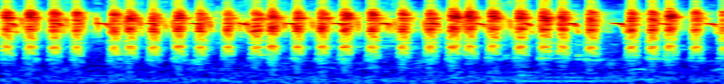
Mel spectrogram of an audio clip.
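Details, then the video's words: Small birds in a lure recording meant to draw small birds down: a dense, rapid stream of high, sharp chips and twittering notes, several per second and overlapping throughout, with a faint low hum underneath. "SUARA PIKAT AMPUH UNTUK BURUNG KECIL SUSAH TURUN"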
